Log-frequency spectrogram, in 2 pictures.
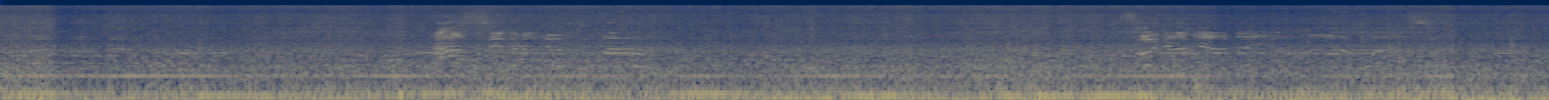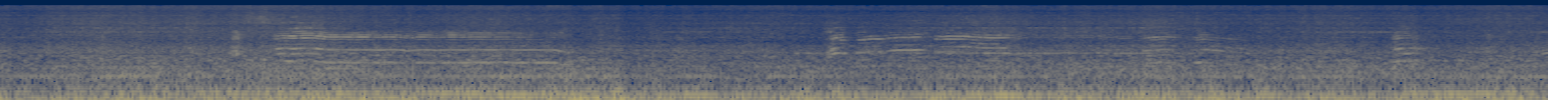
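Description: Tyres rumble and crunch over a rough dirt road.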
